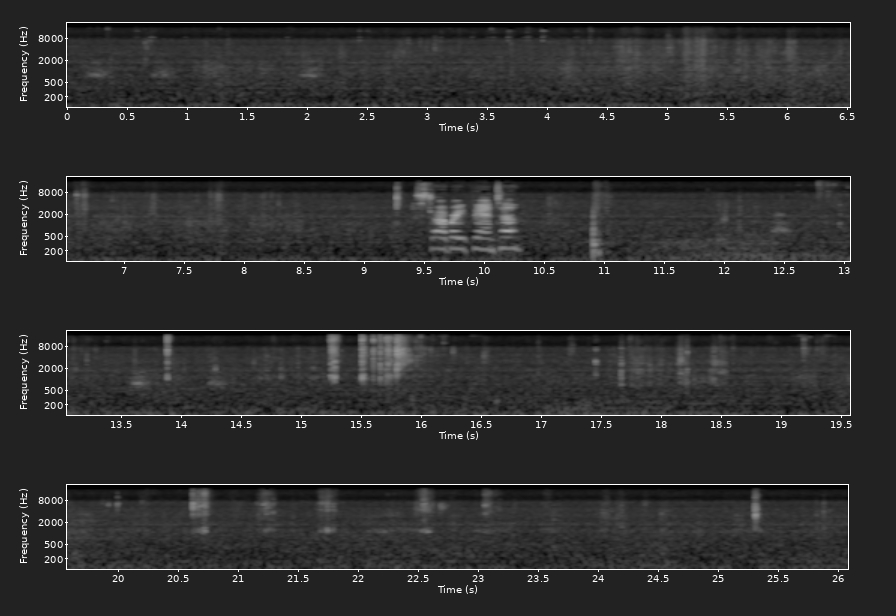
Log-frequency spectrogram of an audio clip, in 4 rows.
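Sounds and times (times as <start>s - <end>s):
person chewing and crunching food: 0.0s - 8.4s, 11.9s - 26.0s
small clicks and crackles: 0.6s - 8.5s.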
